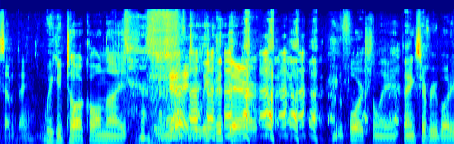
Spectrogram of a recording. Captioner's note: laughter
